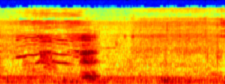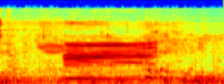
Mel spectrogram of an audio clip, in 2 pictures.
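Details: Cattle at a karapan sapi bull race in Pamekasan regency, being readied for release before a regency-level selection, many of them young. A long, drawn-out harmonic moo rises near the end, after an earlier brief call, over crowd chatter and outdoor noise.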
